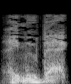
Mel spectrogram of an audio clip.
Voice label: backup quiet, survivor voice mechanic; source engine; left 4 dead 2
